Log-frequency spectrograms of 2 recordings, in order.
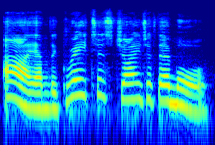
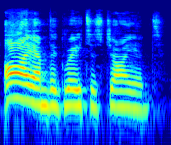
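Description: First: Proud giant's boast, pitched up; swaggering storybook giant. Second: Loud angry giant's roar; booming, furious storybook giant. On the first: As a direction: boast grandly with a high, punched start. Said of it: "he would boast". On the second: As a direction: roar it out in a rage. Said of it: "he roared". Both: A narrator's reading.

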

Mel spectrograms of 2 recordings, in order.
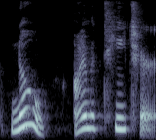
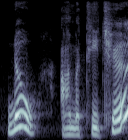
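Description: First: "teacher" settles downward; falling statement tune. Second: "teacher" flicks up like a question; wrong rising ending. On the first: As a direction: let "teacher" drop at the end. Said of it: "cuối thường ngữ điệu đi xuống". ("teacher" xuống giọng cuối câu) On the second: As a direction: raise the end of "teacher", louder. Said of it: "Chứ không ai đọc là". ("teacher" lên giọng cuối câu) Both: Shown as a demonstration.

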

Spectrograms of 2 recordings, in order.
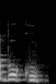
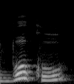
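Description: First: "beaucoup" with a popped final P; P wrongly sounded. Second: "beaucoup" ending cleanly on the vowel; silent P. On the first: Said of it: "On ne dit pas beaucoup". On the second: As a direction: leave the P of "beaucoup" unsaid. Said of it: "donc P". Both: Shown as a demonstration.

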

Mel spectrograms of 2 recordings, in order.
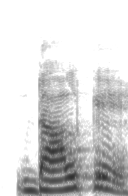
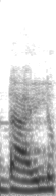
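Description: First: Said in the usual way. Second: ডাইল with an i glide before l; Sylheti pronunciation. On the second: Shown as a demonstration. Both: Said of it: "আমরা ডাইল কই সিলেটি".

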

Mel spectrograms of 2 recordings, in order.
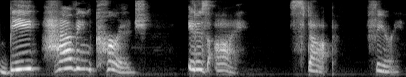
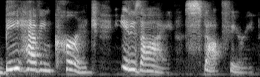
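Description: First: Gentle authority. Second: Slow, firm and a bit louder, each phrase set down like a command; great authority. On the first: Jesus reassuring frightened disciples, slow and fading to a hush. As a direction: ease into the words, let the end fall to a hush. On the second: Jesus commanding his terrified disciples, with great authority. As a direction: speak as Jesus with calm command. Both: Retold or imitated. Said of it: "he says that with great authority".

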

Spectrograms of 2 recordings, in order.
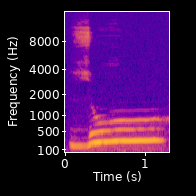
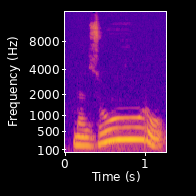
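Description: First: نزور split into na, zuu, ru; نزور in separate, drawn-out syllables. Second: نزور joined as one word, long zuu; نزور in one slow, connected sweep; blended slowly. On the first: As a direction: sound out نزور very slowly, higher, with long zuu. Teacher breaks word into syllables. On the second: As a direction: say نزور whole but stretched. Same word then blended whole. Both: Shown as a demonstration.

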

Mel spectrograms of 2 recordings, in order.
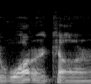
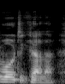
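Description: First: Watercolour said the American way; imitated American pronunciation of watercolour; American accent. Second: Said in the usual way. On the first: Shown as a demonstration. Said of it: "in American you hear watercolour". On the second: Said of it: "watercolour in your British accent".

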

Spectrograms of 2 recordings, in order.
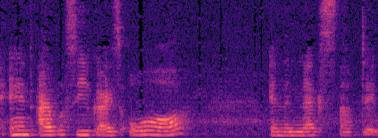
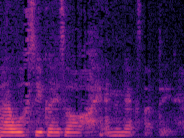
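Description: First: Said in the usual way. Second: Breathy whispered goodbye; whispered sign-off. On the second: Real, not acted. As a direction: whisper the farewell softly to the viewers. Closing line repeated whispered.

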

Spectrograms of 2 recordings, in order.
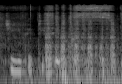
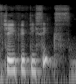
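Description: First: Slow breathy whisper, barely audible. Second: Said in the usual way. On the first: Real, not acted. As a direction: whisper the number slowly to yourself. Repeats the number under breath.

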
